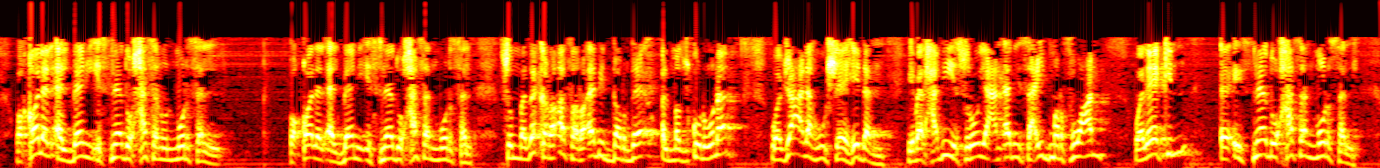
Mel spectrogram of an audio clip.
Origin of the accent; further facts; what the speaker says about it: Egypt; حتى لما تيجي الكلام ده موجود عندنا في مصر عن كثير من البلدان الأخرى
